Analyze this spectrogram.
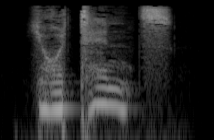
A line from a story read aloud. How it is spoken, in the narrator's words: whispered Felice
